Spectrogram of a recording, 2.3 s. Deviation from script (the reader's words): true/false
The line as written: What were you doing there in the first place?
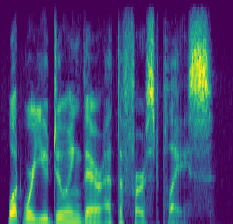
true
